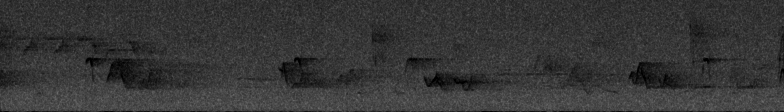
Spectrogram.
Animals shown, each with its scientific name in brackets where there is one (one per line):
Black-and-white Warbler (Mniotilta varia)
Tufted Titmouse (Baeolophus bicolor)
Blue Jay (Cyanocitta cristata)
Red-eyed Vireo (Vireo olivaceus)
Hairy Woodpecker (Dryobates villosus)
